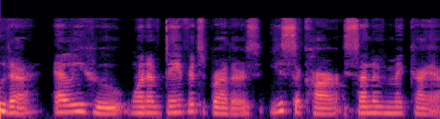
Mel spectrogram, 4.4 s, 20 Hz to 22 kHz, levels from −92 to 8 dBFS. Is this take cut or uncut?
cut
